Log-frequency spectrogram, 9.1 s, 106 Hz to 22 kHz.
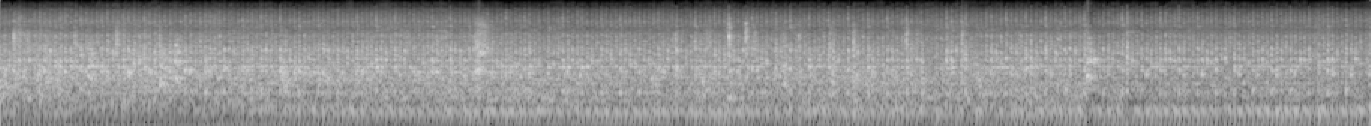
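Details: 1941 Fordson Standard N tracked Roadless tractor idling on petrol after a choke start, warming up before switching to TVO: steady, somewhat rough low idle holding its pace with no knocking; normal warm-up idle.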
